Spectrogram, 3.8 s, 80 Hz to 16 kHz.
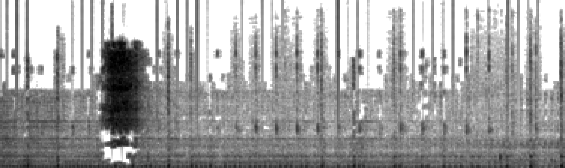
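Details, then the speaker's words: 1973 Suzuki TS250 Savage two-stroke, a survivor bike on its first ride before restoration: over a steady idle the tachometer gives a sharp, regular click about four times a second. Cause unconfirmed; the neutral light is dead because of a previous wrong or disconnected battery. "don't know if you can hear that, but the tachometer is going click, click, click, click, click, click, click."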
